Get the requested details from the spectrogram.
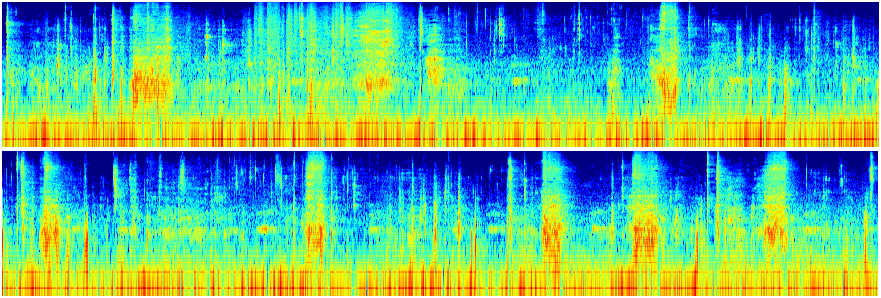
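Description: A young woman slurps noodles loudly, close to a microphone.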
